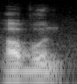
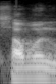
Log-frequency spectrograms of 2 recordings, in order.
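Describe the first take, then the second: First: The word begins with an h sound. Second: The word begins with an s sound. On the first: The way local speakers in that region say it. "वो बोलेंगे" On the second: The usual way most speakers say it. "आप बोलोगे"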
